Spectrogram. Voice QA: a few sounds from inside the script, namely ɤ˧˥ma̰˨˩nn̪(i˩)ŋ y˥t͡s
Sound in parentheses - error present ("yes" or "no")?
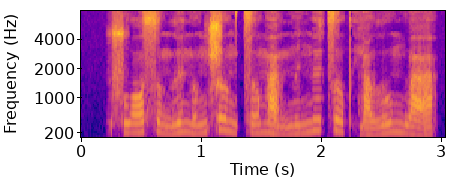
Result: yes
